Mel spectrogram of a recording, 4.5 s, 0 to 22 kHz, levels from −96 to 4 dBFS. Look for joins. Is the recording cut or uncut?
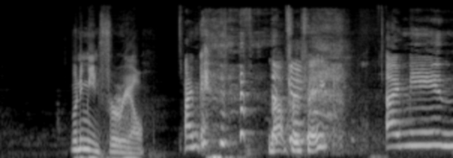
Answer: uncut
